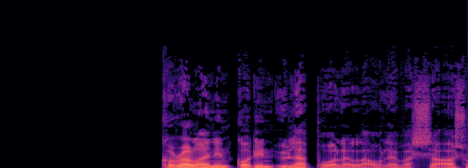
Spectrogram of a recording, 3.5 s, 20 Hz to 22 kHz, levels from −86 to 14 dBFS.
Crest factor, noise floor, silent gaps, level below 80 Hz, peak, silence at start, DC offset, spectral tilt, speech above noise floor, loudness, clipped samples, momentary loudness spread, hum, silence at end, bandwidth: 20 dB; under -90 dBFS; none; -44 dBFS; 0 dBFS; 1.2 s; under 0.1%; -6.5 dB/octave; over 72 dB; -18 LUFS; under 0.1%; 11 LU; none; 0 s; 14 kHz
